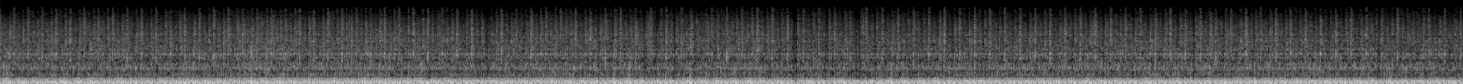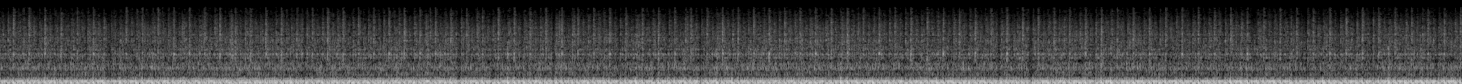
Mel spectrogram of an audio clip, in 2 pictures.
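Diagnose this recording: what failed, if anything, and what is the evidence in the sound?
A regular click recurs every 0.64 s from 0.16 s to 28.85 s, about fifty in all. This points to the driver or buffer stage, most likely clock drift buffer slips: two unsynchronised clocks, a few hundred ppm apart, force a handful of samples to be dropped or repeated each cycle.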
